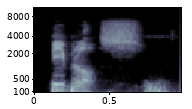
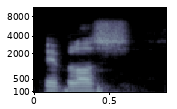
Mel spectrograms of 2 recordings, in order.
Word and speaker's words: Byblos: It's called Byblos, or Byblos.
